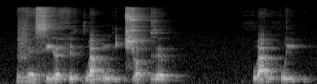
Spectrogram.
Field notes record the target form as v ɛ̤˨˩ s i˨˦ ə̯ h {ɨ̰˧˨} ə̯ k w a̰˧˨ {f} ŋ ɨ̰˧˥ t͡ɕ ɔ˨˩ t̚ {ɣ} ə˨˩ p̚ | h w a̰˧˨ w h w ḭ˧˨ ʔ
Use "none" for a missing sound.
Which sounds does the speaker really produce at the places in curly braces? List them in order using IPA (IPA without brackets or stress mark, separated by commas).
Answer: ɨ̰˧˨, m, ɣ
